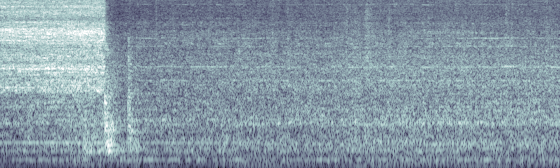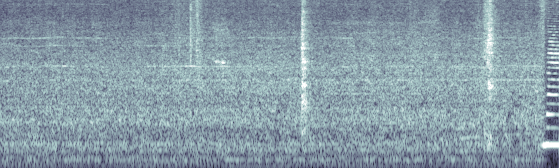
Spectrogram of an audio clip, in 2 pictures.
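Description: Diesel railcar running, heard from inside the car: a steady low engine and running noise, with a short burst of hiss in the first second and a few sharp clicks near the end.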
